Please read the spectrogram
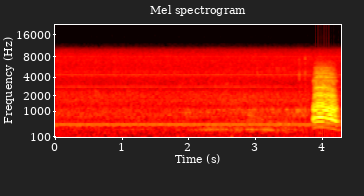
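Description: Faint steady electrical hum, a single held tone, on the recording's audio line. A man's voice starts just before the end.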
